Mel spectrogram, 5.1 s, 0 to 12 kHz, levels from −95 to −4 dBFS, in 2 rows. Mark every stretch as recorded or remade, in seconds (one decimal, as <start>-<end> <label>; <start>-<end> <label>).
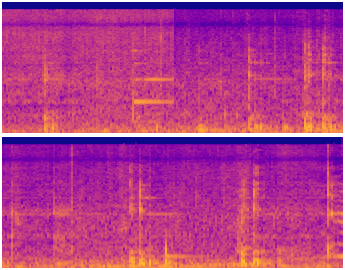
0.0-0.6 remade; 0.6-2.5 recorded; 2.5-3.1 remade; 3.1-4.6 recorded; 4.6-5.1 remade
